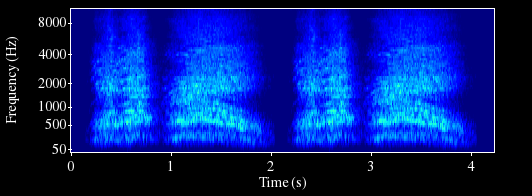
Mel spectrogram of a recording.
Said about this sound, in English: When the good news spread that all the men were alive, a great shout was made that woke up everyone there.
